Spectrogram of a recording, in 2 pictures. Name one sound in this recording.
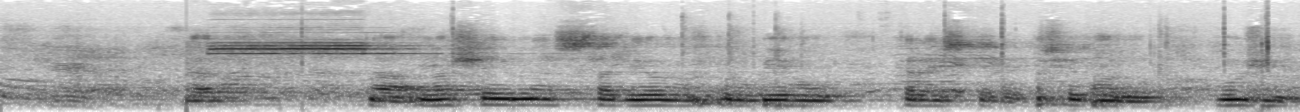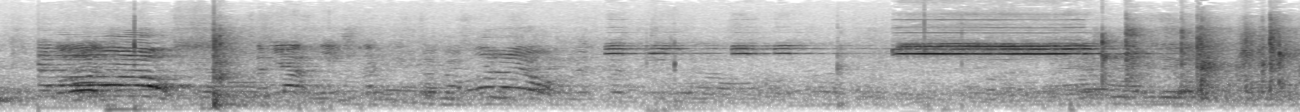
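A referee's whistle blows in sharp blasts.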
